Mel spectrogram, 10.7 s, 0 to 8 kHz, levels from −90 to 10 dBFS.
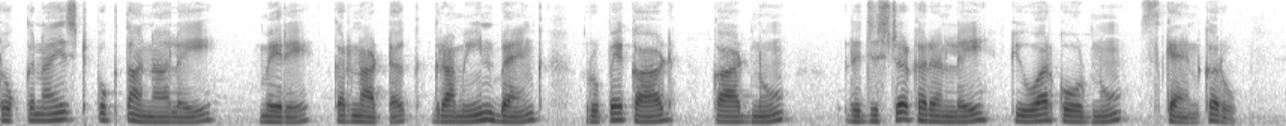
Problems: none marked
